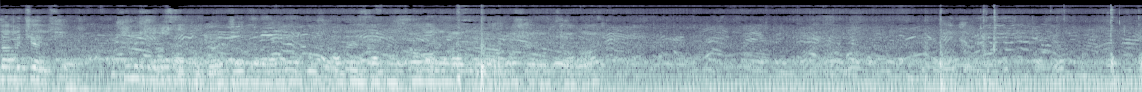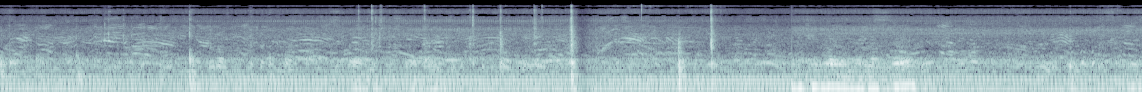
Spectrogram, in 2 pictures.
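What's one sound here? A man talks into a microphone, heard over a loudspeaker outdoors.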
